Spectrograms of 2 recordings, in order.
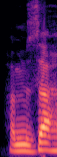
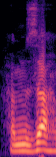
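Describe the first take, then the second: Both takes have the same delivery.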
